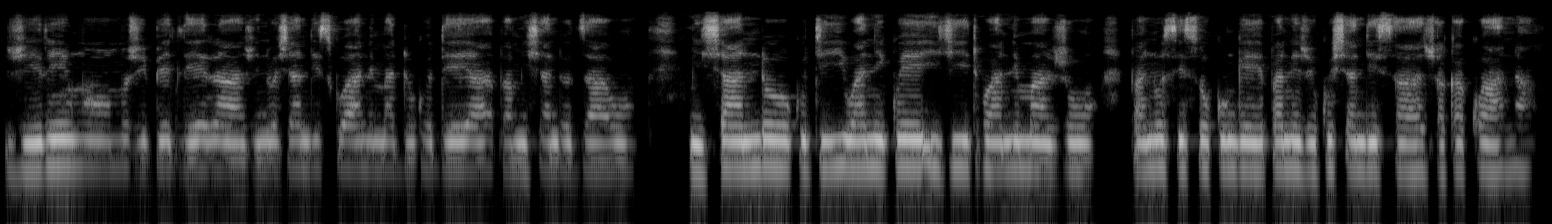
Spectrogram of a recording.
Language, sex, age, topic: Ndau, female, 36-49, health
